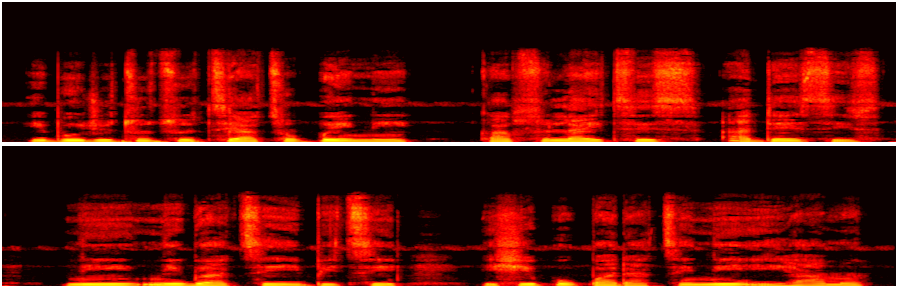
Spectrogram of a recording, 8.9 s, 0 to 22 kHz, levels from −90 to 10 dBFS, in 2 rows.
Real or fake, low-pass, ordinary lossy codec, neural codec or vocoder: real; 14.4 kHz; AAC, 64 kbps; none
